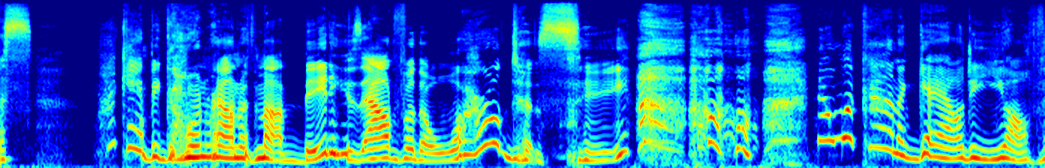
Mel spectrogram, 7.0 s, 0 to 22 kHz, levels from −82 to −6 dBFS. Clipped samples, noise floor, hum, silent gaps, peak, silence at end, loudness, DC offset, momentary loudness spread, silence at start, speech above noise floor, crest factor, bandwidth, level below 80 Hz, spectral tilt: under 0.1%; -52 dBFS; none; none; -4 dBFS; 0 s; -22 LUFS; under 0.1%; 10 LU; 0 s; 31 dB; 18 dB; over 20 kHz; -58 dBFS; -3.5 dB/octave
